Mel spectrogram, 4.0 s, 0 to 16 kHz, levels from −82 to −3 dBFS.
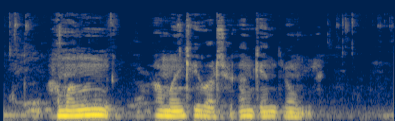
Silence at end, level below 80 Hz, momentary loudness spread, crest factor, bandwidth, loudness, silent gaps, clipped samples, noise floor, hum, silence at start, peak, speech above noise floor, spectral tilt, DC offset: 0.85 s; -36 dBFS; 17 LU; 14 dB; 10.5 kHz; -13 LUFS; none; under 0.1%; -46 dBFS; none; 0.05 s; 0 dBFS; 34 dB; -8 dB/octave; under 0.1%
